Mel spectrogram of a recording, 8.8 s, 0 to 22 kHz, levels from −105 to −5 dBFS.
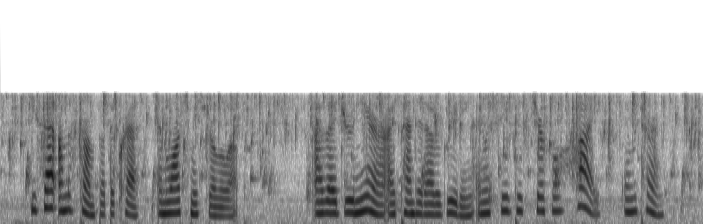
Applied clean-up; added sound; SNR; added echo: none; Rain; 15 dB; none.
